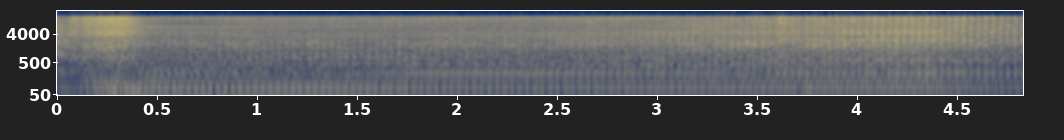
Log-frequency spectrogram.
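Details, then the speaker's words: Original Isuzu Panther diesel at idle with a loose, not-yet-replaced fan belt: steady low clatter with an even beat and no knocks or squeals; the engine sounds fine and shows no blow-by; normal idle. "nah di bagian mesinnya seperti ini ya teman-teman suaranya masih cukup oke"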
